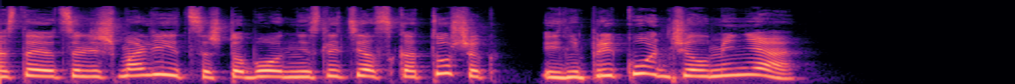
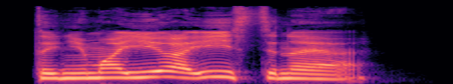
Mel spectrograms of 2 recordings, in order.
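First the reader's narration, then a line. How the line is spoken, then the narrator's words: Growling. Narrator (Russian): прорычал он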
